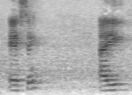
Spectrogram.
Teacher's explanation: que a lo mejor es un poco difícil de percibir pero no vibran las cuerdas vocales el aire sale de una forma casi rozando o sea se le llama aplicativo y la lengua está casi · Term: sonido alveolar, fricativo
